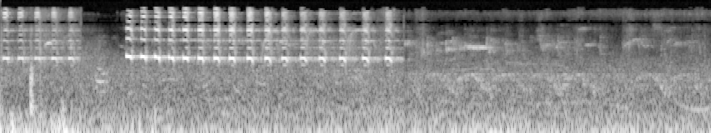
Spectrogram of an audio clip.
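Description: A bird calling a rapid run of identical high notes, about six a second, breaking off briefly about a second in and stopping about four seconds in, over a steady low background rumble.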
